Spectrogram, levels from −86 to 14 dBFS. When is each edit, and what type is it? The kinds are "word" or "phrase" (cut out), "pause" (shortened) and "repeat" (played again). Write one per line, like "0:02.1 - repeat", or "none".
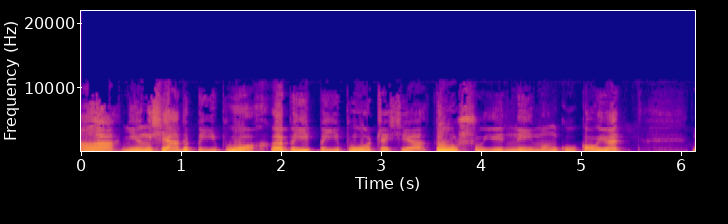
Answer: none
